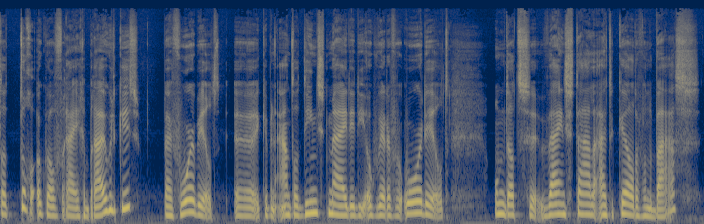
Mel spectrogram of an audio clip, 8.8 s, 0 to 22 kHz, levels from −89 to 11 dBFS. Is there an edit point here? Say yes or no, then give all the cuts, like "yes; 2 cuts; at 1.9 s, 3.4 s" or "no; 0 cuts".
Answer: no; 0 cuts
